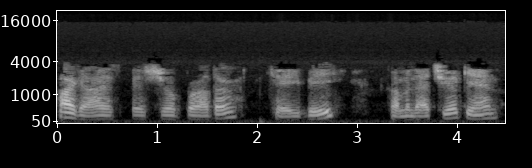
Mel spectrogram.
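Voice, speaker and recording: A man with a lowish voice leaves a laid-back voicemail for a podcast at a measured pace, hyping up his reactions to a show. It's played back over a phone line, sounding tinny and dry.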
